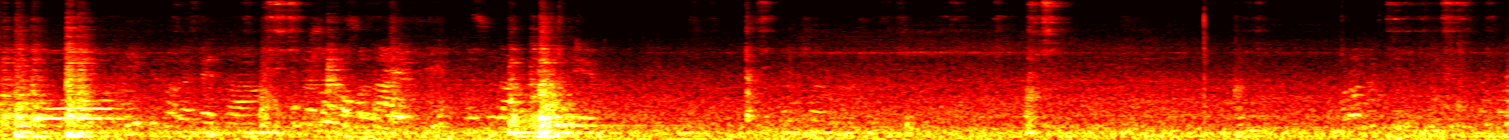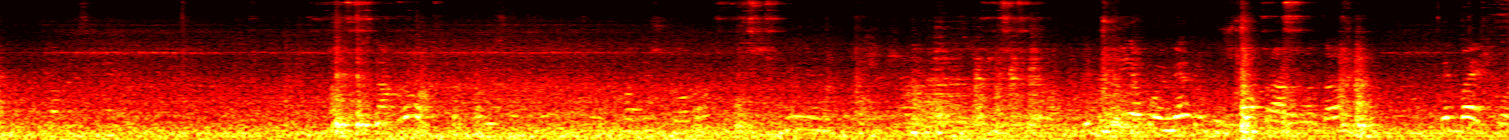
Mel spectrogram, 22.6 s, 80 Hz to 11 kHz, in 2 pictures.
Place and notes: Woman talking in kitchen - Yamas
Woman working in a kitchen
16 November 2012, 21:04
